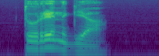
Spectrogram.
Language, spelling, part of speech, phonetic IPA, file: Polish, Turyngia, proper noun, [tuˈrɨ̃ŋʲɟja], Pl-Turyngia.ogg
